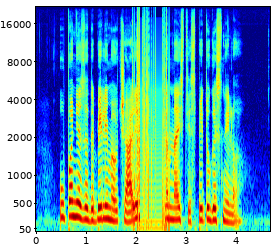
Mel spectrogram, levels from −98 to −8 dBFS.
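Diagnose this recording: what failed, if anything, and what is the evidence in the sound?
An intermittent contact in the analogue wiring, most plausibly a loose cable or plug, briefly broke the signal path. Just after "za debelimi", around 1.91 s, the speech drops out with a burst of crackle as the connection opens. For roughly 0.53 s only faint hiss remains, since nothing but residual noise reaches the input while the line is open. Crackle returns as the contact remakes, and the speech resumes by 2.66 s with "je spet".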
